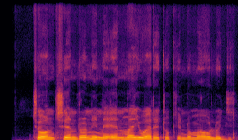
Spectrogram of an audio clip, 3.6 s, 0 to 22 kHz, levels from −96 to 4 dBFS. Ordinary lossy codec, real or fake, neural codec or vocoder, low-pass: none; fake; vocoder, 44.1 kHz, 128 mel bands, Pupu-Vocoder; none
